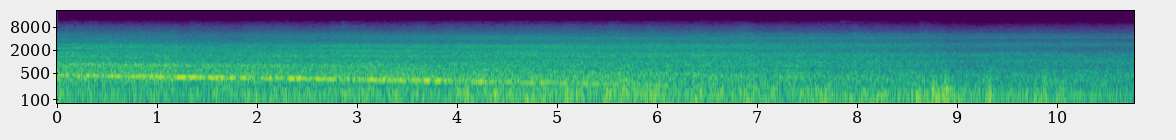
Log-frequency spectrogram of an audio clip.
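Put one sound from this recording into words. A train rumbles into an underground station and slows down.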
